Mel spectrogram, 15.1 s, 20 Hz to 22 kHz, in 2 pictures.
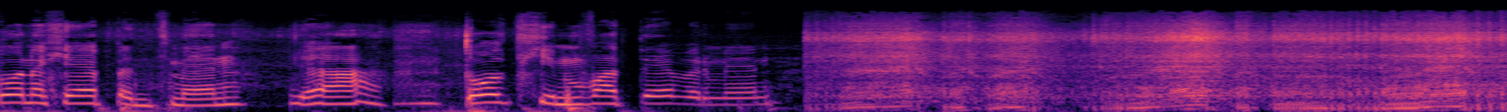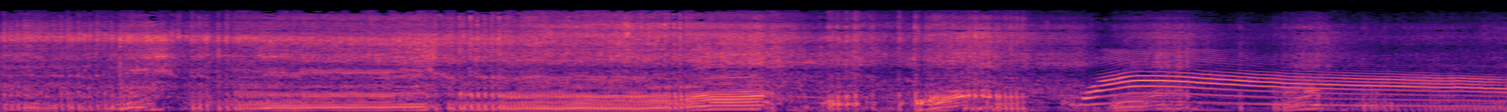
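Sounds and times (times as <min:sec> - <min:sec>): dirt bike engine revving: 0:04.0 - 0:15.0.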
